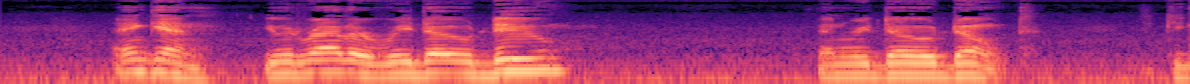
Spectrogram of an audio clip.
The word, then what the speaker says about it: Redodo: rather redo do than redo don't all right I did my research redoo red Odo however you want to pronounce pronounce it I pronounce it redo do because you want to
